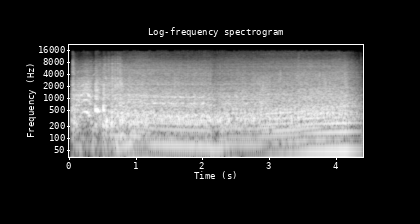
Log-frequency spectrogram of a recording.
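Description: Car engine starting with a quick rev in the first second, then running steadily. It begins abruptly and fades out at the end.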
